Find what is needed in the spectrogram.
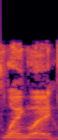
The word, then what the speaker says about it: Langlais: I did not know it was Langlais. Langlais, that's what I always said, but I apologize. Ahmir Langlais. The S is silent,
